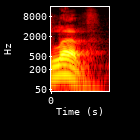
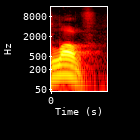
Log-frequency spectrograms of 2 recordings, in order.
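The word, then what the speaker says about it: לב: 32 in Hebrew is Lev. Lev means heart. It also can be pronounced as love.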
